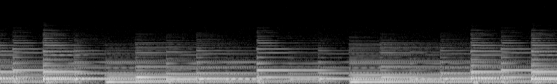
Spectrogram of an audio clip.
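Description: Background music: a piano playing a slow repeating figure of struck notes over a low held bass note that changes every couple of seconds.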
